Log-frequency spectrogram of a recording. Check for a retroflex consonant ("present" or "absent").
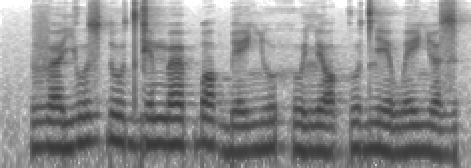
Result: absent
